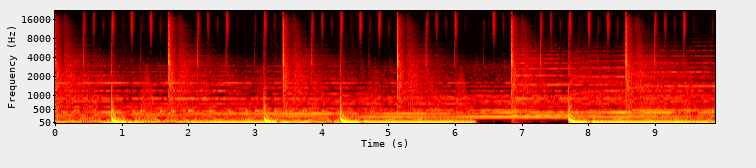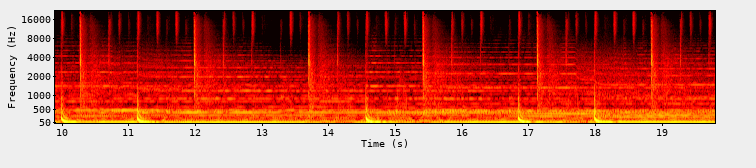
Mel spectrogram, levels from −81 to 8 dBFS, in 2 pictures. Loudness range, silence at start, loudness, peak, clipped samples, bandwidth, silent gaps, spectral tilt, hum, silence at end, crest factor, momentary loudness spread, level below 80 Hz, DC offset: 2 LU; 0 s; -23 LUFS; 0 dBFS; under 0.1%; over 20 kHz; none; -5.5 dB/octave; none; 0 s; 20 dB; 8 LU; -22 dBFS; under 0.1%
